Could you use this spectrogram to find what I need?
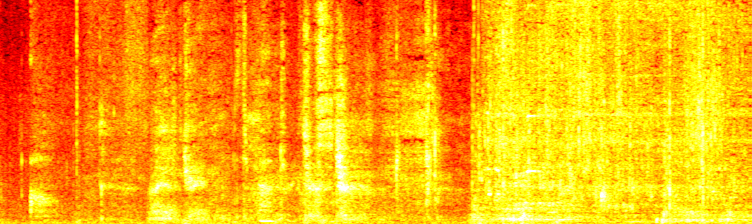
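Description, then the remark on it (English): A man splashes cold water onto his face in a bathroom: soft, irregular wet splashes, then a steady loud gush of running tap water takes over for the last few seconds. “He splashes cold water on his face and rubs a hand over his brow.”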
